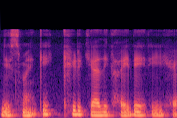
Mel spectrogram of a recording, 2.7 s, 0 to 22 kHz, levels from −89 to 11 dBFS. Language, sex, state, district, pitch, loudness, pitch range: Hindi, male, Himachal Pradesh, Shimla, 110 Hz, -14 LUFS, 105-130 Hz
